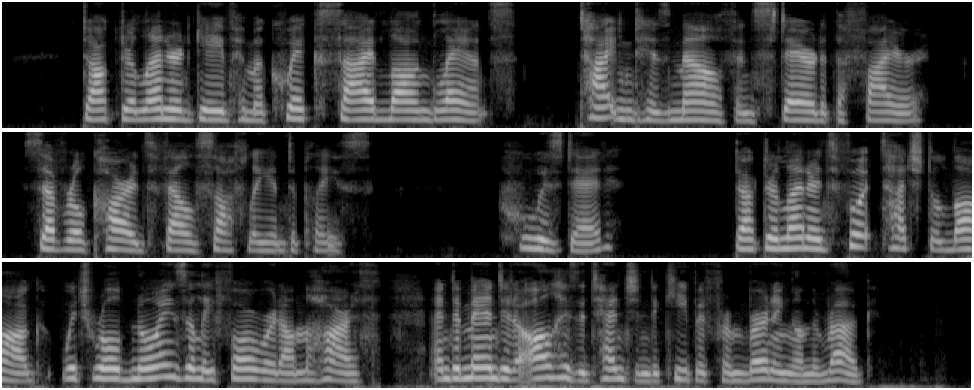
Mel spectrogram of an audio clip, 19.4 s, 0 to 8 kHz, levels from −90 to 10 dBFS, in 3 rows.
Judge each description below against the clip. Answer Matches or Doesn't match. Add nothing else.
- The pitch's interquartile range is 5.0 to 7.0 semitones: Doesn't match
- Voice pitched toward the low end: Doesn't match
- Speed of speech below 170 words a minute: Matches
